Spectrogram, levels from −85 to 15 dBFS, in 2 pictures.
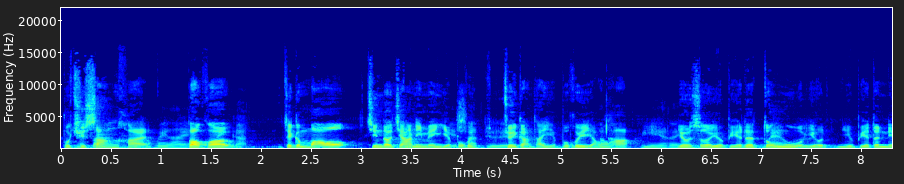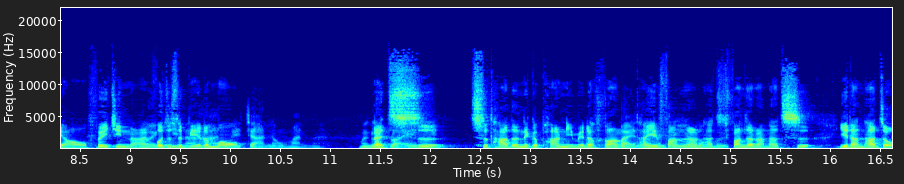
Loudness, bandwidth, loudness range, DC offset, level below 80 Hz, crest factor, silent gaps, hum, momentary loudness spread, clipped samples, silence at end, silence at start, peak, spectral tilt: -34 LUFS; 16 kHz; 5 LU; under 0.1%; -72 dBFS; 24 dB; none; none; 11 LU; under 0.1%; 0 s; 0.05 s; -10 dBFS; -4.5 dB/octave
